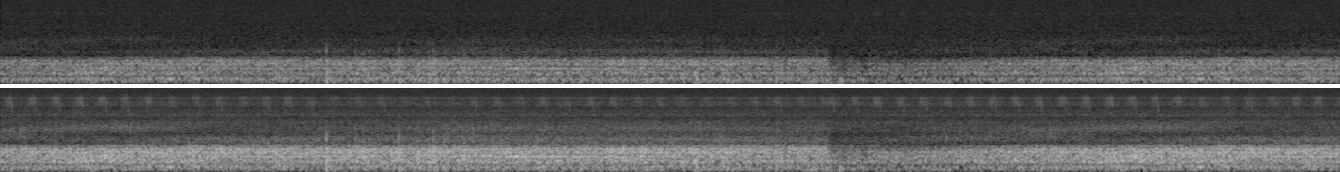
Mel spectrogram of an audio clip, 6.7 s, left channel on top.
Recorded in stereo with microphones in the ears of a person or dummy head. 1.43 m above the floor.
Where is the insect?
30° right (ahead or behind).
